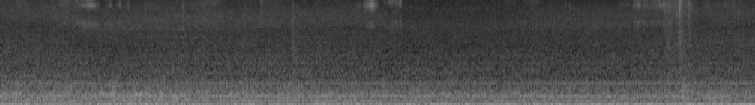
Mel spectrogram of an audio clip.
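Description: Toronto subway train running, heard from inside the car: a steady rumble of wheels on rails with a thin steady whine over it and a few faint ticks.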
